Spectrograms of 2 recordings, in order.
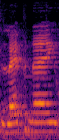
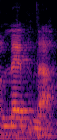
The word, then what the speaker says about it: Labneh: make some lemonade cheese i've heard it pronounced two ways lavenae or labna i think lampnae sounds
